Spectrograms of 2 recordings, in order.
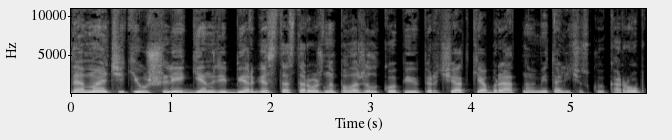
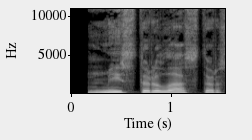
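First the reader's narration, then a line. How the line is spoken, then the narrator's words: Calm. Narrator (Russian): спокойно сказал Бергаст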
